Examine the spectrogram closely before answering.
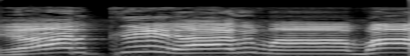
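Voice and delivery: high, slow, drawn-out challenge; indignant challenge. Acted. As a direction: stretch it out in drunken indignation. Drunk man indignantly rejects being called uncle.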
